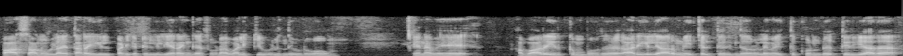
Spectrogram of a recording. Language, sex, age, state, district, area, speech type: Tamil, male, 60+, Tamil Nadu, Tiruchirappalli, rural, spontaneous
